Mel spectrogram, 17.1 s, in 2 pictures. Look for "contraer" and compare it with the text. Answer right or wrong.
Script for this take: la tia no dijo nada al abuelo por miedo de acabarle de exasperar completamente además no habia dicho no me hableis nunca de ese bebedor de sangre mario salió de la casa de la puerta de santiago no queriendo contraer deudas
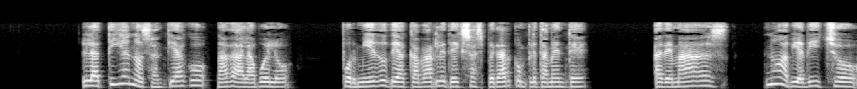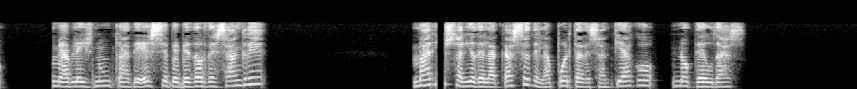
wrong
